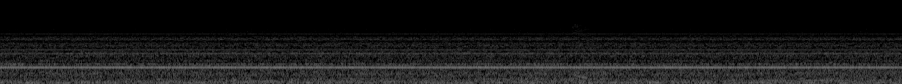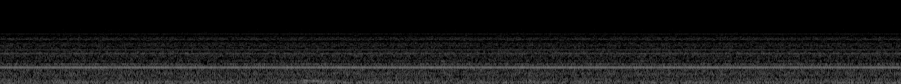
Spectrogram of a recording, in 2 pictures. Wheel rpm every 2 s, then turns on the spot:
0, 0, 0, 0, 0, 0, 0, 0, 0.
none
